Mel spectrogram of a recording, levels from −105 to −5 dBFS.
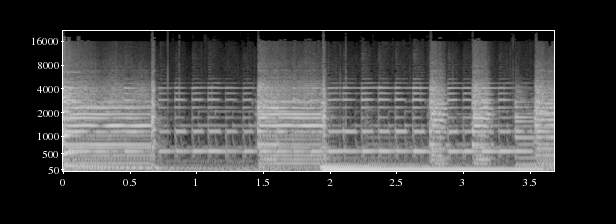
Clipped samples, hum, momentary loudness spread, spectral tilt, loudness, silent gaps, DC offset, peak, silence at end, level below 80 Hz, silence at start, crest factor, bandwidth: under 0.1%; none; 10 LU; -4 dB/octave; -25 LUFS; none; under 0.1%; -10 dBFS; 0 s; -32 dBFS; 0 s; 16 dB; 16.5 kHz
